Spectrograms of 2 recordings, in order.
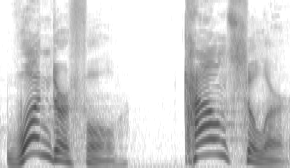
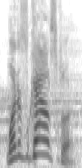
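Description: First: "Wonderful, Counselor" split by a clear pause; "Wonderful" and "Counselor" as two separate titles; comma between words. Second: "Wonderful Counselor" run together with no pause; no comma in "Wonderful Counselor", corrective and quick; said as one word. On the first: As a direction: say "Wonderful", stop, then a slow "Counselor". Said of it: "Then don't put a comma there". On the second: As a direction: join "Wonderful Counselor" into a single title, pitched higher. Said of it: "It's one word". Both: Retold or imitated.

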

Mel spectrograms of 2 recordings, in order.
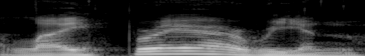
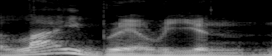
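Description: First: LIBRARIAN slowly, as li-BRAR-ian; correct stress. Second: LIBRARIAN stressed as LI-brarian; wrong stress. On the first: Teacher corrects the mistake, slow li-BRAR-ian. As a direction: stretch the second syllable of LIBRARIAN. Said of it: "no, nó là librarian". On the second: Teacher shows the mistake, LI-brarian stressed up front. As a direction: wrongly hit the first syllable of LIBRARIAN. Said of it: "Không phải là librarian". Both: Shown as a demonstration.

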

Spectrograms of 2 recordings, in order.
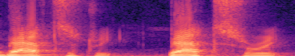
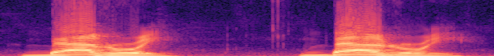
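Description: First: "battery" with a crisp British T. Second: "battery" with the T flapped to D; American flapped T. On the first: Teacher contrasts British battery with crisp T. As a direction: hit the T hard in battery. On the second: Teacher models American battery for the class. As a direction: flap the T in battery. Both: Shown as a demonstration. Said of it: "या फिर British में होगा".

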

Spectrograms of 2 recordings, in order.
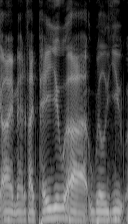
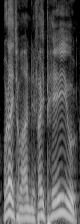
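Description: First: Said in the usual way. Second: A lightly put-on Scottish ogre accent; slightly louder, half-hearted Scottish brogue; hammed-up Shrek voice, quickly dropped; Shrek's Scottish accent. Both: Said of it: "I have to do it in his accent".

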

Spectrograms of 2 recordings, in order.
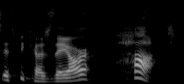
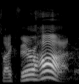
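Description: First: Spoken slowly, meaning the weather is hot; calmly explains it's hot outside; slow, plain explanation. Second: "hot" punched louder, meaning good looking; stress on hot. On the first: Retold or imitated. Husband slowly explains to his wife it is hot, plainly. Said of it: "he says". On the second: Shown as a demonstration. Misheard husband's words as praising the women, stressed loudly. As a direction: lean on "they're hot" as in attractive. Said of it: "what he was actually saying".

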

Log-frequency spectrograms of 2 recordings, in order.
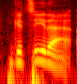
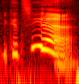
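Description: First: Said in the usual way. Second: High squeaky replay of the crack; mimicked voice crack. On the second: Shown as a demonstration. Gamer replaying his slip, mock voice crack. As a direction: jump up high, mocking your own cracked voice. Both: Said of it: "Did my voice just crack".

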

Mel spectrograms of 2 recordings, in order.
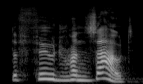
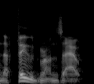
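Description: First: High, loud, slow echo; high-pitched child's disbelief; alarmed boy. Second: Officer's casual threat at usual pitch; lightly voiced rough sailor; matter-of-fact officer. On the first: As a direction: repeat it as an appalled question. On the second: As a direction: state it as a plain fact. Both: A narrator's reading.

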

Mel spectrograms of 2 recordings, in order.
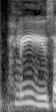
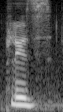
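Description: First: Said in the usual way. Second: "Please" said as "pluz", with a short dull vowel; altered vowel. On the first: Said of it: "to say please". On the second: Shown as a demonstration. Practising an order without the letter E, "Please" pronounced "pluz". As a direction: swap the long ee in "Please" for a short uh. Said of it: "I have to be like".

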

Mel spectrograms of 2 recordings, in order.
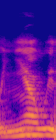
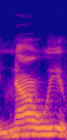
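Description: First: Ñawi with a palatal ny; ñ variant. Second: Nawi with a plain n; n variant. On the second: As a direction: start nawi on a plain "n" sound. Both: Shown as a demonstration. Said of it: "dependiendo de la pronunciación".

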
